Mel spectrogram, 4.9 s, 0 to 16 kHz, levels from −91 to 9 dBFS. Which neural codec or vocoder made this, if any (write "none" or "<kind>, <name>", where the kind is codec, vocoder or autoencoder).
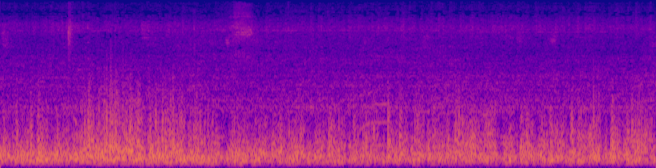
none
